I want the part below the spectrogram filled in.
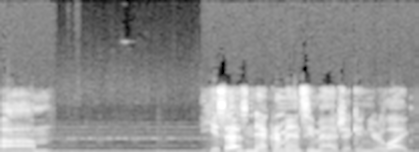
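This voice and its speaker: Bright-voiced man running a tabletop game. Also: medium pitch, wildly swooping pitch, unhurried, lo-fi sound, soft background music. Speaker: game master. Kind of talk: narrating a tabletop role-playing game, casual.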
